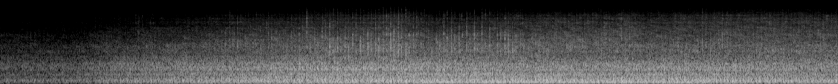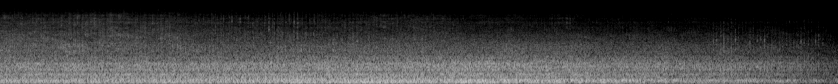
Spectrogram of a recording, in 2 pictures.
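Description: Motorcycle engine running at a steady cruising speed on the road, growing louder over the first few seconds, then holding steady and fading out at the end.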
